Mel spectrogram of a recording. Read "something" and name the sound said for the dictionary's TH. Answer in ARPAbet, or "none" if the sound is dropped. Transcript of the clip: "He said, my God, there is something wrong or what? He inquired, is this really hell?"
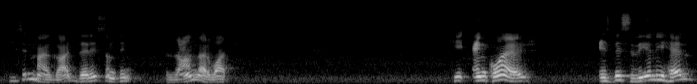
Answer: T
